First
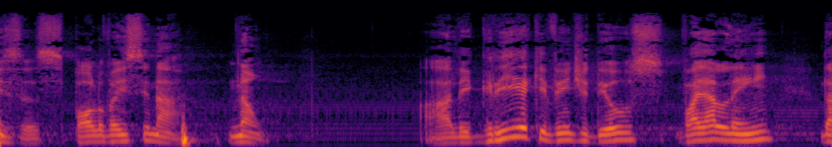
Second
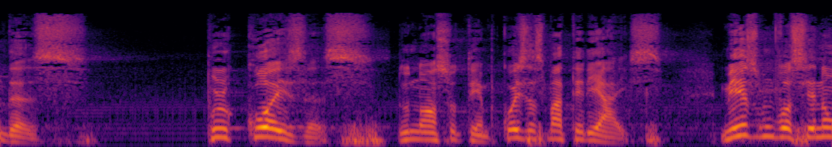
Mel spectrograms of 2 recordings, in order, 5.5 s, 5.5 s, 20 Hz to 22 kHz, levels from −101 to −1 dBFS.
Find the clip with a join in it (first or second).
second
